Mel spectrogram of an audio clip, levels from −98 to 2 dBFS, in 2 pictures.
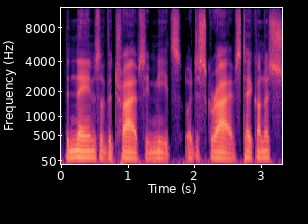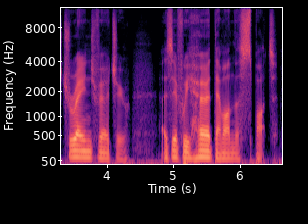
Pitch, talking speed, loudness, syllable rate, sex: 90 Hz, 200 wpm, -23 LUFS, 4.7 syllables/s, male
